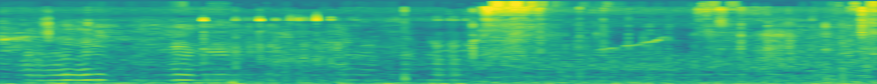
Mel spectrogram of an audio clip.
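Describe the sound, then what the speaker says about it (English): Honeybees buzz around an opened beehive, a continuous close drone of many wings with individual bees passing near, and faint handling knocks underneath. "There's bees going in and out"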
